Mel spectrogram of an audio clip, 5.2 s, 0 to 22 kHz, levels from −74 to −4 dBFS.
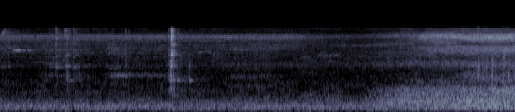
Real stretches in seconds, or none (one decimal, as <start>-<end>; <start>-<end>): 0.0-5.2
